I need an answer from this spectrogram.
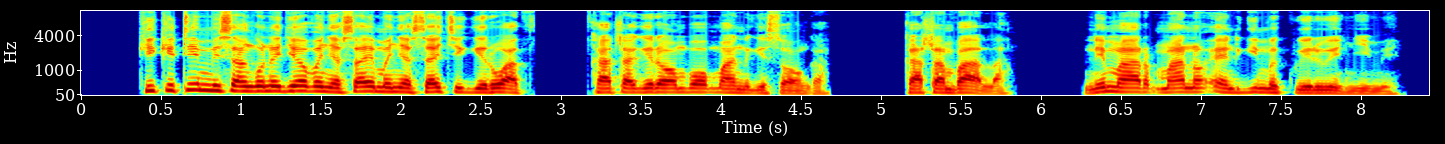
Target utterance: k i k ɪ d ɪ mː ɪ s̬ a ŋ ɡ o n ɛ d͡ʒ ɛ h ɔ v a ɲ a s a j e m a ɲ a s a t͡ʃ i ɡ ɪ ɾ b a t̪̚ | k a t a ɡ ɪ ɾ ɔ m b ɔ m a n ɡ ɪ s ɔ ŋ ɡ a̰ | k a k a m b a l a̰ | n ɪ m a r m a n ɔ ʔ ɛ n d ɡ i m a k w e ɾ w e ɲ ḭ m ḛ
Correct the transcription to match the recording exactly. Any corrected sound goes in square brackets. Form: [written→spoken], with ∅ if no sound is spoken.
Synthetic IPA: k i k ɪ [d→t] ɪ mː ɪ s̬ a ŋ ɡ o n ɛ d͡ʒ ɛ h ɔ v a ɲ a s a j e m a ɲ a s a t͡ʃ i ɡ ɪ ɾ [b→w] a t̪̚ | k a t a ɡ ɪ ɾ ɔ m b ɔ m a n ɡ ɪ s ɔ ŋ ɡ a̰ | k a [k→t] a m b a l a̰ | n ɪ m a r m a n ɔ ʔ ɛ n d ɡ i m a k w e ɾ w e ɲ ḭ m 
